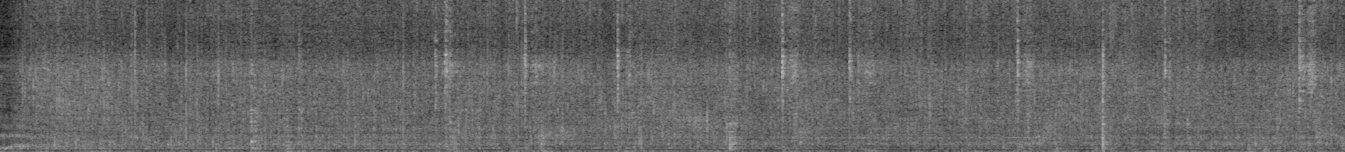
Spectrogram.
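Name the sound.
frying tilapia curry ingredients in pan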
